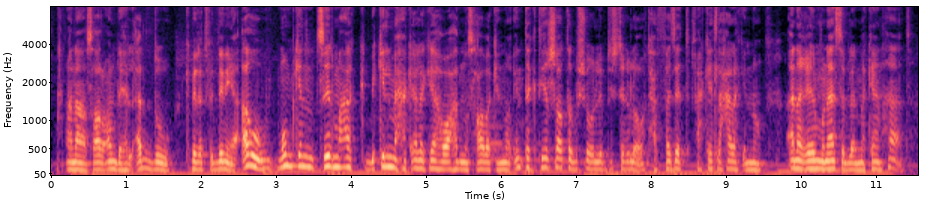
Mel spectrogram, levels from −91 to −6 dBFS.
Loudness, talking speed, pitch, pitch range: -22 LUFS, 180 wpm, 135 Hz, 125-145 Hz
